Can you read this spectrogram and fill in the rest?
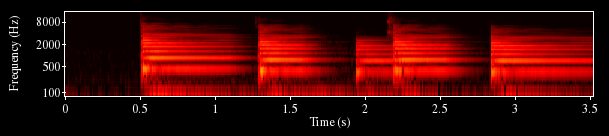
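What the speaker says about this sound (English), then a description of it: "So it sounds like this on the piano." Five piano notes of a melody are struck one after another at an unhurried pace, each ringing out clearly and decaying before the next, heard alone in a quiet room.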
